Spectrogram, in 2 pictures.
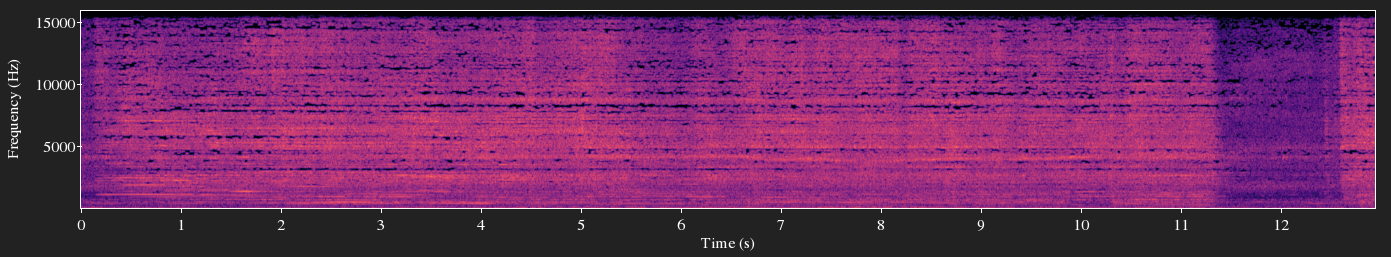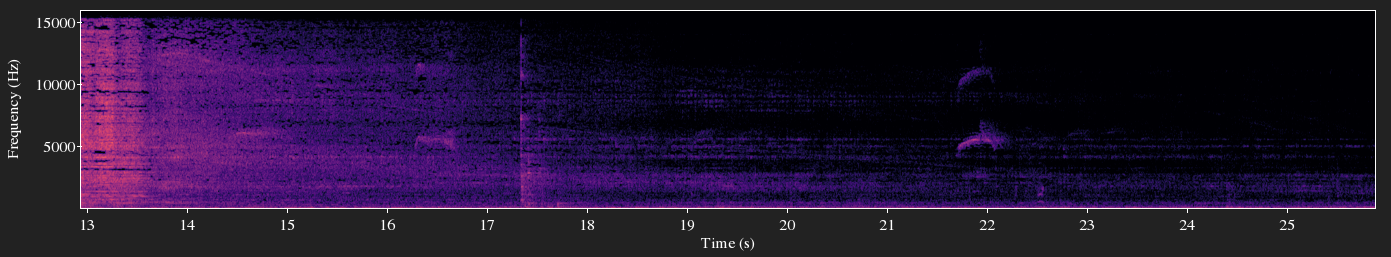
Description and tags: scie Žlectrique
An electric saw on a roof, rec with R09
saw, field-recording, engine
